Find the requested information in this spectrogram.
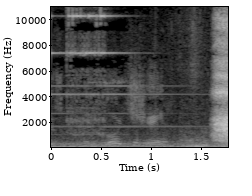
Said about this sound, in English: The phone rang from the other room.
